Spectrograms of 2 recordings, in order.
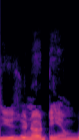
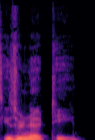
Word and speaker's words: usernoted: For the past couple of weeks, a process identified as usernote D. Did I say that right? You pronounce the D as D because it's a daemon.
